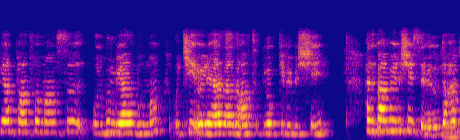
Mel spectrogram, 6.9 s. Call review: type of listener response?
listening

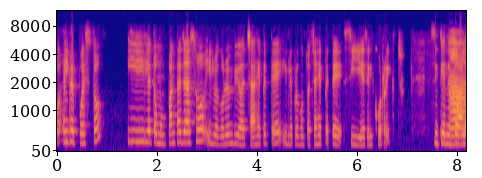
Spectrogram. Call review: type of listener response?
listening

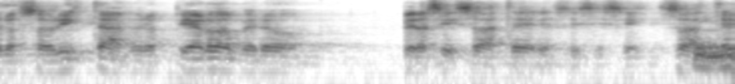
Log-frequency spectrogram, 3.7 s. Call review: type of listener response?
taking over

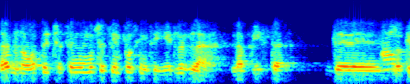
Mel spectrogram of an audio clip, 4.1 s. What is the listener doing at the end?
listening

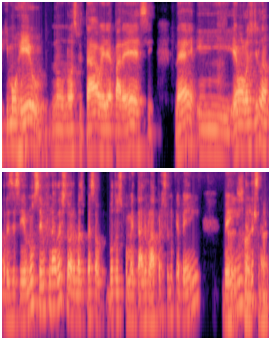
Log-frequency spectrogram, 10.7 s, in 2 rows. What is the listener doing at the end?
taking over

